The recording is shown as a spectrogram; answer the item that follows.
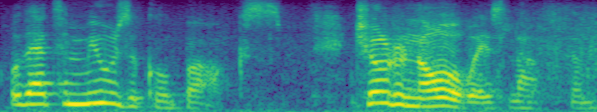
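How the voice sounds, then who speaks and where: A woman's voice: medium pitch, animated, moderate pace, natural voice. An actress playing a polite female shop clerk in a 1940s film, with genteel shopkeeper manners. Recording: dull old film soundtrack with clear hiss.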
